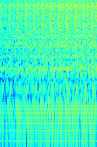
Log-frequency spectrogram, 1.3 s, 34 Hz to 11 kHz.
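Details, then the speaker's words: 2006 Dodge Magnum SRT8 Hemi, first start after reassembly, degreaser smoke burning off: steady, smooth idle, no longer vibrating, no ticking; normal idle. "boy it sounds really good it's not vibrating like it used to"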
